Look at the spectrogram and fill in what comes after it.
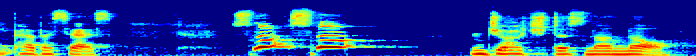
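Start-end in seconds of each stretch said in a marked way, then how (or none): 1.1-2.4 very high squeaky snorts; pig snorts. A narrator's reading. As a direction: snort twice like a piglet. George snorts.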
